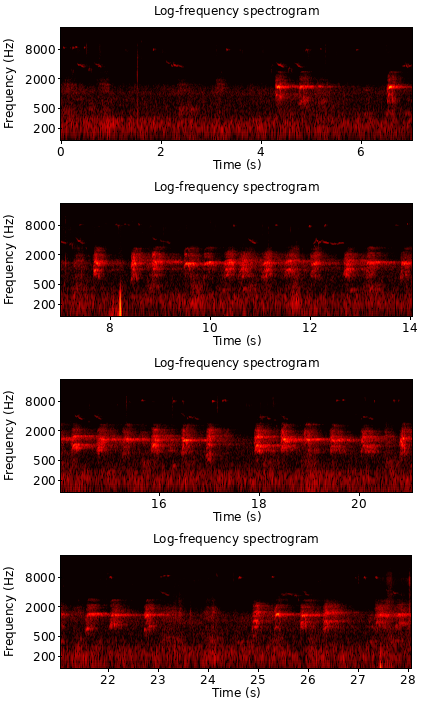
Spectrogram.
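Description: A Wachtelhund barking away in the forest in quick, steady runs of about two to three barks a second: the hound's bay (los) while it follows game. The barks start sporadically about four seconds in, run almost without break from about eight seconds, pause briefly and resume near the end.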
